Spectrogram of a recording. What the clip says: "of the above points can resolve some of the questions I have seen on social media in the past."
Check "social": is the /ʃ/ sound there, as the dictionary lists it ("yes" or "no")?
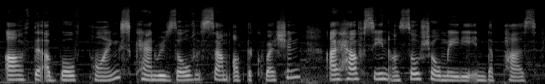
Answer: yes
